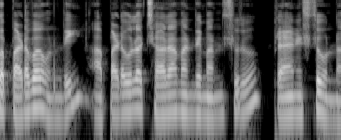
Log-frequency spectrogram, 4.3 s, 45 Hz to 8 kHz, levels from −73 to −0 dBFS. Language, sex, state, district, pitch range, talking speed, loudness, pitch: Telugu, male, Andhra Pradesh, Annamaya, 115-135 Hz, 125 wpm, -19 LUFS, 120 Hz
